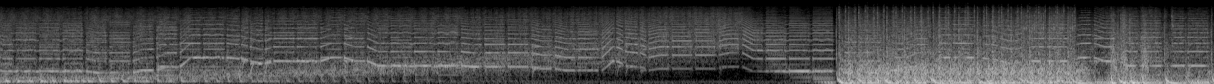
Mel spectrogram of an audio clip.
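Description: Video-game gunfire from a Glock pistol, with game music and effects playing continuously and a denser burst of sound near the end; no talking.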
